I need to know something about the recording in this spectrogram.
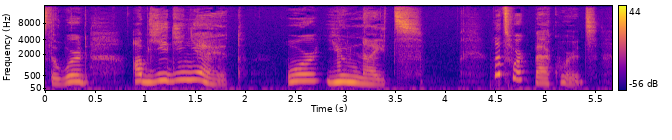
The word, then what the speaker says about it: объединяет: guys, today you'll learn how to pronounce the word Объединяет, or unites.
